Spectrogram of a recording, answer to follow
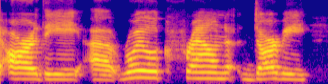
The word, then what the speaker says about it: Derby: Okay, I say derby because that's how it's spelled, but I am told that uh the English called Derby. And I get that. Is it an accent thing or is it is it actually Derby?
